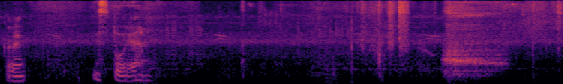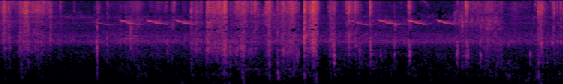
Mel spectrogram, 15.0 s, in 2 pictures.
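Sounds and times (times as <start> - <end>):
small bird chirping: 8.7 - 15.0.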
